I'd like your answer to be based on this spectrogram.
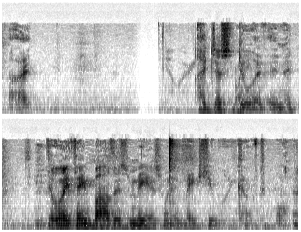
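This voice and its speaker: A man speaks very fast at a medium pitch, with vocal fry and ordinary pitch variation. Long, frequent pauses break up his speech, and room echo is audible. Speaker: public commenter at city council. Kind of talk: public comment speech. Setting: city council meeting. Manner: halting.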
